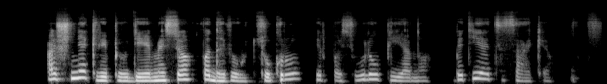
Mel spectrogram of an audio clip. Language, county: Lithuanian, Vilnius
